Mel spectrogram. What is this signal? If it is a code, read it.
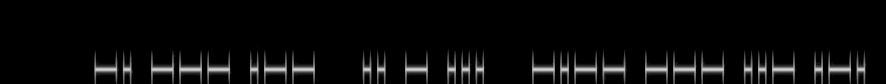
Morse code, heard as a keyed tone, about 17 wpm, 700 Hz. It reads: NOW ITS YOUR
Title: Sentences from Top 600 Words 17wpm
